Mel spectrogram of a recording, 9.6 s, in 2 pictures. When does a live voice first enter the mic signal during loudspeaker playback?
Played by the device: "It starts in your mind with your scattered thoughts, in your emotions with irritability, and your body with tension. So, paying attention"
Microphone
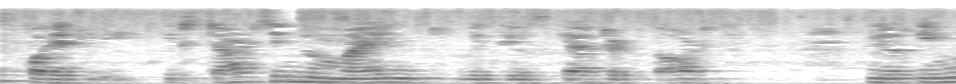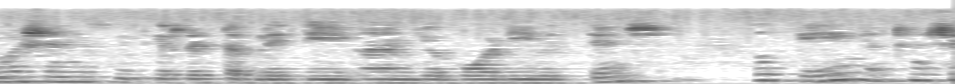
none

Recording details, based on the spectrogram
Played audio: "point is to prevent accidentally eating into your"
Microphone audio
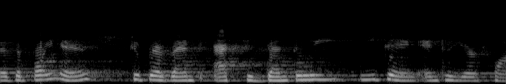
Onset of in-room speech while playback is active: none

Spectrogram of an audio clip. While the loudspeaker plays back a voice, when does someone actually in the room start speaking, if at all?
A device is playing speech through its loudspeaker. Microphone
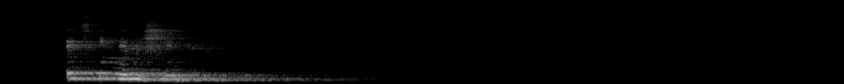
0.6 s

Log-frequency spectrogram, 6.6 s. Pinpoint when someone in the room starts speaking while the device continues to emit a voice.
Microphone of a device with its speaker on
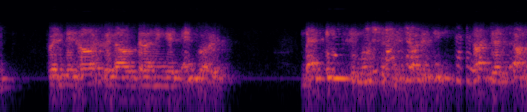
4.5 s

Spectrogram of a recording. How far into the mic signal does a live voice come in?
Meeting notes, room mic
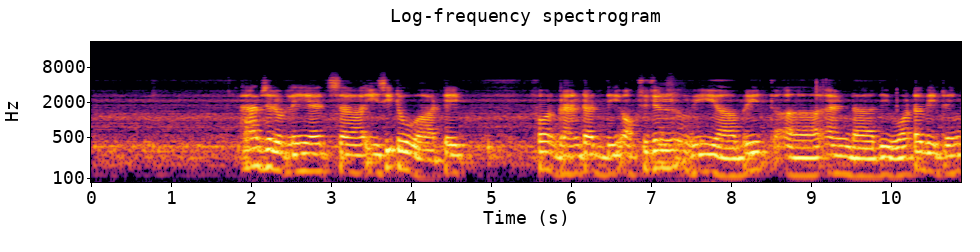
7.0 s

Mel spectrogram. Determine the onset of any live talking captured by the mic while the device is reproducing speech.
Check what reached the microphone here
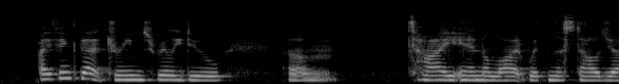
none

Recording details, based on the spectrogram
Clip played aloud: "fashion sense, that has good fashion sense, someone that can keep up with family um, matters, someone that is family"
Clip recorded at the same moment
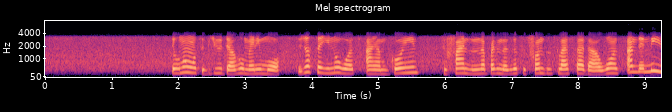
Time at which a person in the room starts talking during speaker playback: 1.9 s

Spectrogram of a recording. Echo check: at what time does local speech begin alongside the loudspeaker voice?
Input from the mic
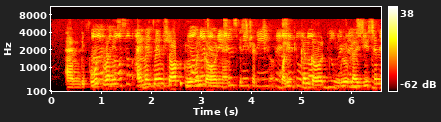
0.8 s

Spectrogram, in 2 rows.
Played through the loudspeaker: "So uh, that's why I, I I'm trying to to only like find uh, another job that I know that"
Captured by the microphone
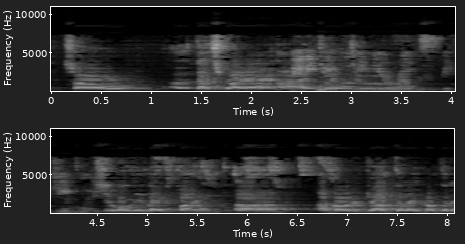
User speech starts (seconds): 2.4 s

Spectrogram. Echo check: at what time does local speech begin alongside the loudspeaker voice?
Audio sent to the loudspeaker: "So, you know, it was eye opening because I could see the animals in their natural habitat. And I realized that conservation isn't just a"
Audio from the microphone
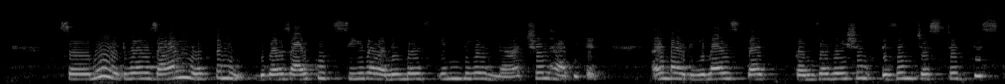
none

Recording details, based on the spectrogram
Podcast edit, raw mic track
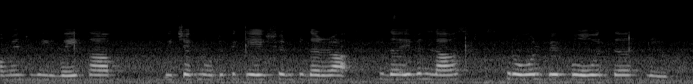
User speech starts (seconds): none

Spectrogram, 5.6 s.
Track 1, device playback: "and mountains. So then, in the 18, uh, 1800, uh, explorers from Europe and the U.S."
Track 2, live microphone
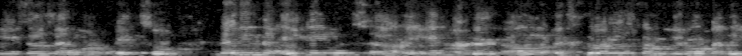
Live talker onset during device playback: none

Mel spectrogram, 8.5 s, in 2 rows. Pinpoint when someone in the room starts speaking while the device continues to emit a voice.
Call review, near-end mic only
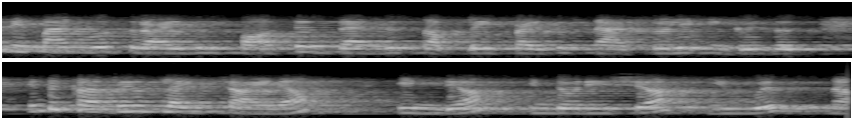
none

